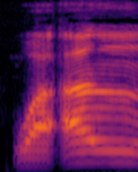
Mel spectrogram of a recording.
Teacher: didengungkan ditahan dua harakat atau kira-kira dua ketukan · secara membacanya itu samar dan dengung, tapi samarnya dia lebih tinggi daripada dengungnya. Jadi lebih condong berbunyi n. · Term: ikhfa hakiki aqrab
